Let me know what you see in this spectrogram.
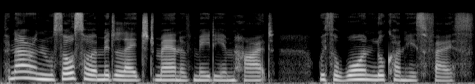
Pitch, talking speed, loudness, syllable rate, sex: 210 Hz, 215 wpm, -16 LUFS, 5.4 syllables/s, female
